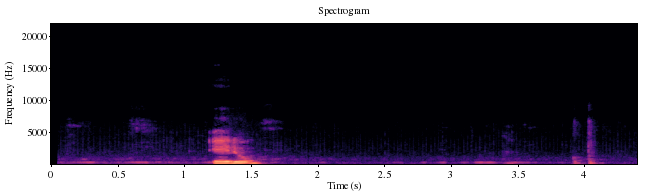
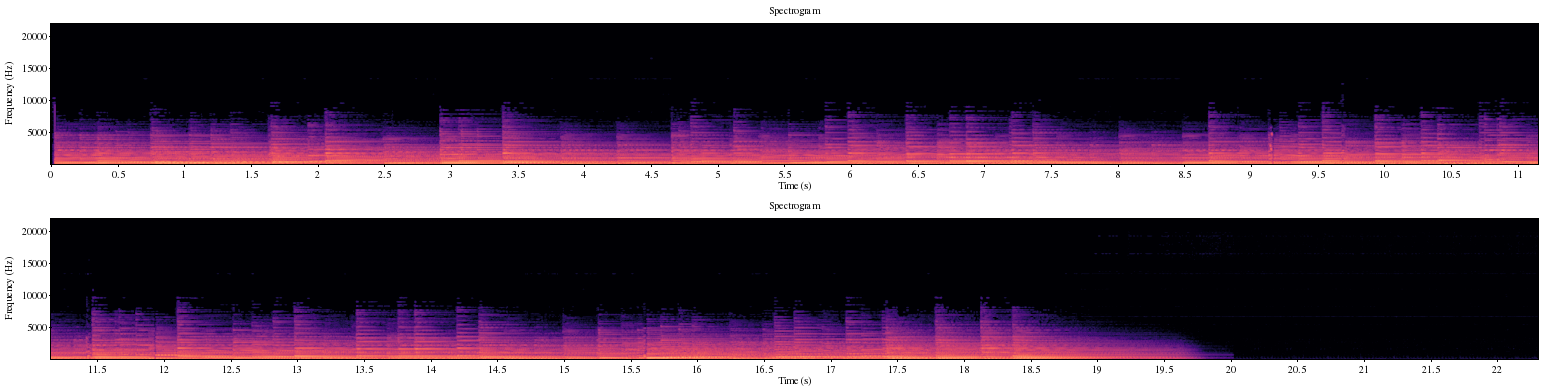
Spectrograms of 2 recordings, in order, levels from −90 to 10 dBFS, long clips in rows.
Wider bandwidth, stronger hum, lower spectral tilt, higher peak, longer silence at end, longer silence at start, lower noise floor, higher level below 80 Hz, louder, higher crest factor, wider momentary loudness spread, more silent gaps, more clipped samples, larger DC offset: second, 5.8 kHz vs 7.8 kHz; neither; about the same, -8 dB/octave vs -8 dB/octave; about the same, -2 dBFS vs -4 dBFS; first, 2.8 s vs 2.6 s; first, 1.2 s vs 0 s; second, -64 dBFS vs -76 dBFS; second, -72 dBFS vs -36 dBFS; about the same, -16 LUFS vs -18 LUFS; about the same, 20 dB vs 16 dB; first, 28 LU vs 5 LU; neither; neither; neither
